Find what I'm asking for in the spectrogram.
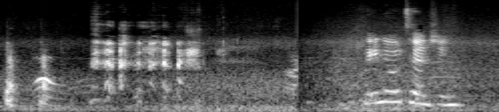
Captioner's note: both daughters laugh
